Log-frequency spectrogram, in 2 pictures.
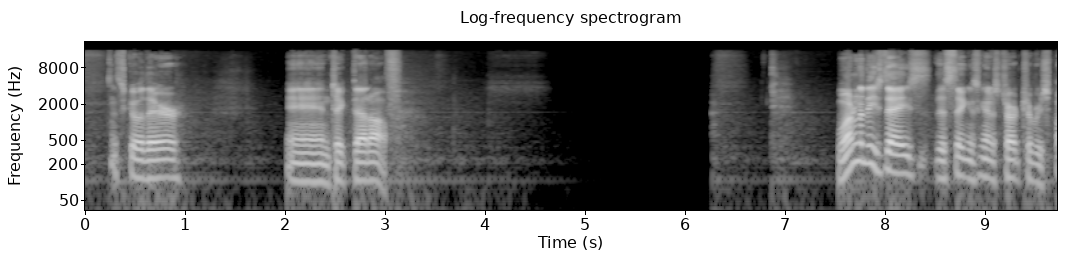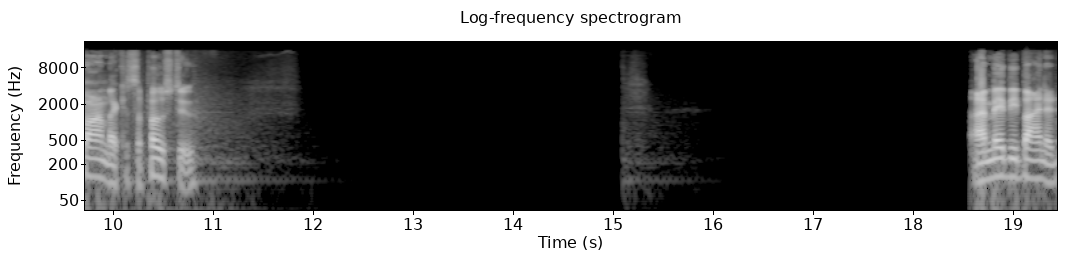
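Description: A middle-aged man speaks calmly through a headset microphone, in short bursts with pauses.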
